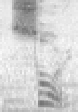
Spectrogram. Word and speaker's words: sword: words in english and we can see letter w in all these words but we will not pronounce it because it is a silent letter so by learning silent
